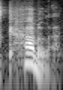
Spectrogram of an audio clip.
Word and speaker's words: Kamala: But it's Kamala, like a comma. La, comma, la.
